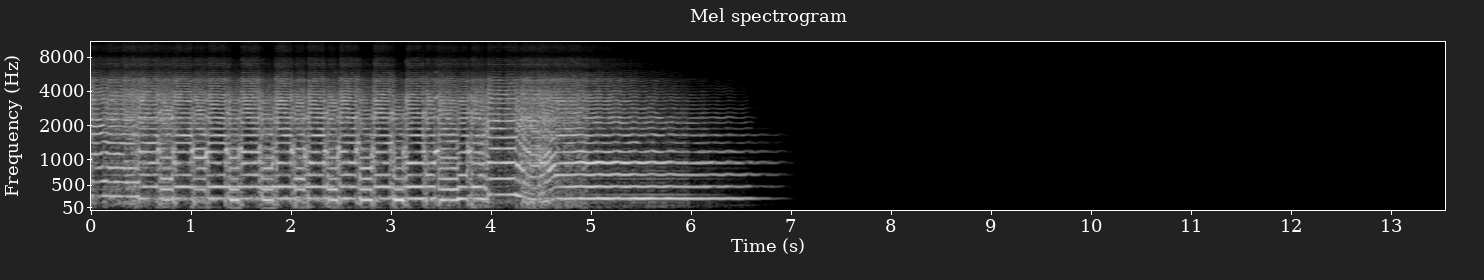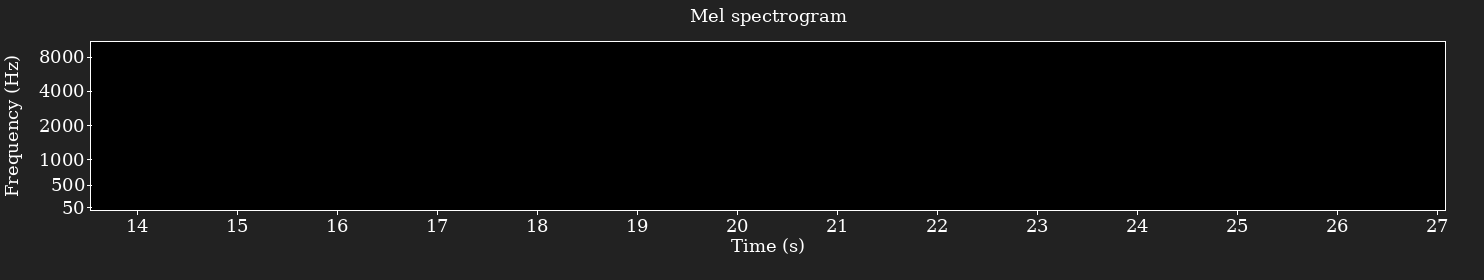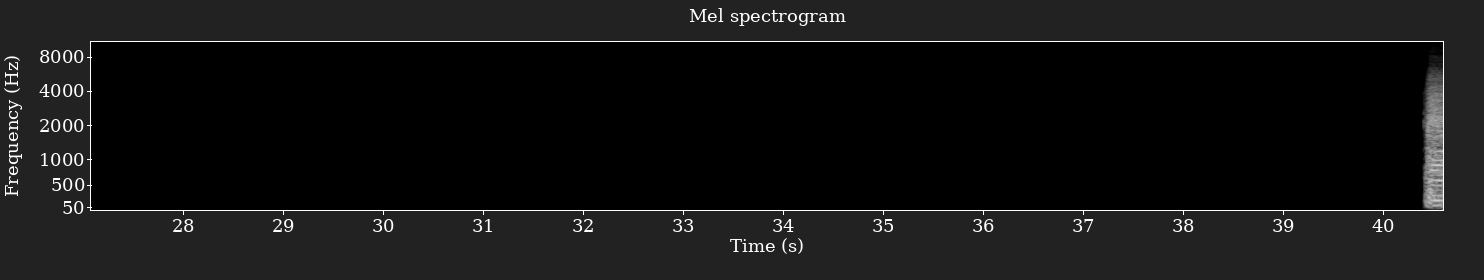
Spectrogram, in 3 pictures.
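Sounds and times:
bass guitar: 0.0s - 7.0s.

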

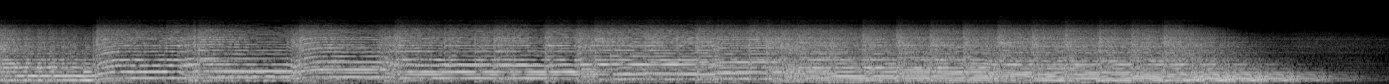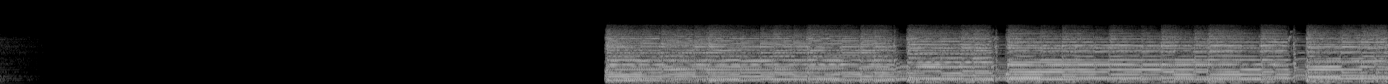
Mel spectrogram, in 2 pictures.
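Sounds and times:
guitar: 0.0s - 14.4s, 20.0s - 27.7s.

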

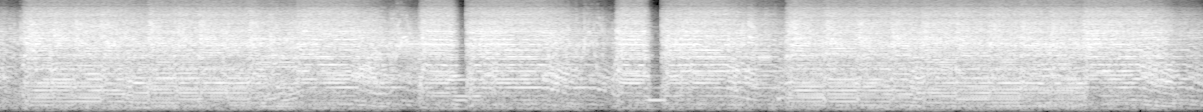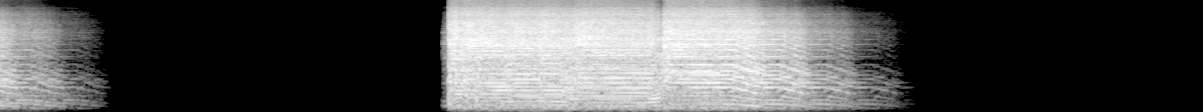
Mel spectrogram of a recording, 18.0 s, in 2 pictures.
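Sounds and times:
guitar in C: 0.0s - 9.8s, 12.4s - 15.8s.

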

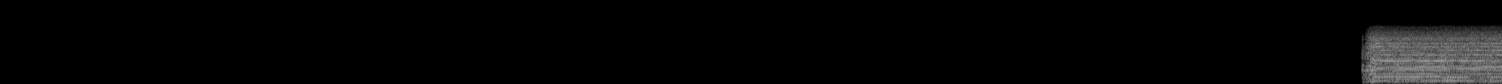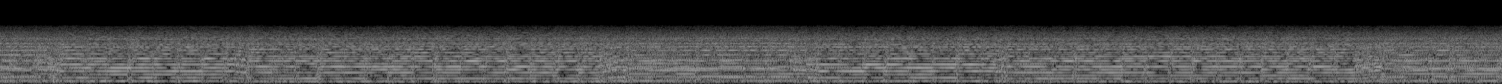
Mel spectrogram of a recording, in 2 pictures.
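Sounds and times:
bass guitar: 13.6s - 30.0s.

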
